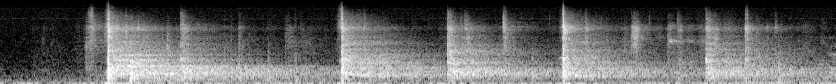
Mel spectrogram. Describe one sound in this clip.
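A tennis ball is struck hard with a racket, echoing in a large hall.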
